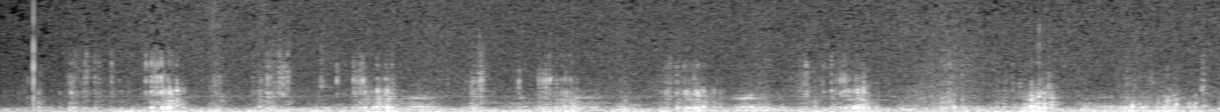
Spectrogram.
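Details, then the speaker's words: Instrument-assisted soft tissue scraping of both sides of the forearm of a female bikini bodybuilder during chiropractic treatment: soft, gritty crunching and scratching strokes from a metal tool in a quiet room. "All right, so if you guys want your ASMR for scraping, here is the forearm. Then this side of the forearm here."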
